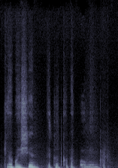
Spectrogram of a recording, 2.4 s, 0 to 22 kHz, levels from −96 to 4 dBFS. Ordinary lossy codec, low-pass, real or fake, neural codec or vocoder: none; none; fake; codec, 44.1 kHz, 2.6 kbps, DAC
